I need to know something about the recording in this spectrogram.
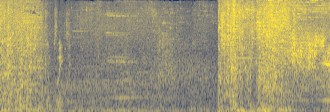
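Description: Combat sound effects clash and crackle from a fast-paced video game.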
